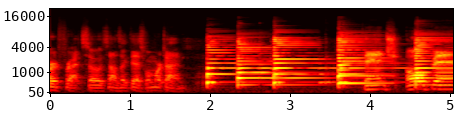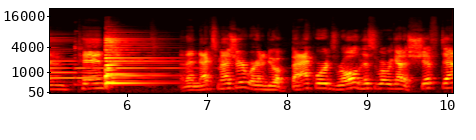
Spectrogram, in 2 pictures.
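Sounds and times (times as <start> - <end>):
banjo plucks: 1.9 - 7.2.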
